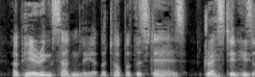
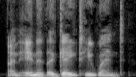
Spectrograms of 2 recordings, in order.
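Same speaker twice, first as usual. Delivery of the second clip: ordinary delivery, nothing marked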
